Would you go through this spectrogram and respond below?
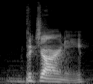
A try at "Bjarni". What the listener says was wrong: No, not quite. But it's a J used in another sense. To give it a yeah sound. It's not silent. It just has a different sound.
